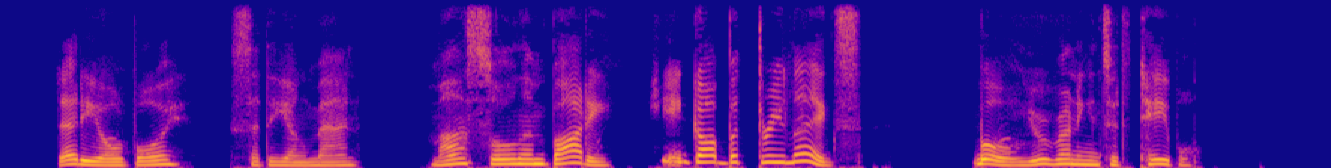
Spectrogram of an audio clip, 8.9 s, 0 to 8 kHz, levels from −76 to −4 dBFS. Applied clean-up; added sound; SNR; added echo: neural mask model DeepFilterNet 3.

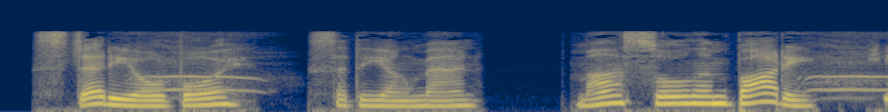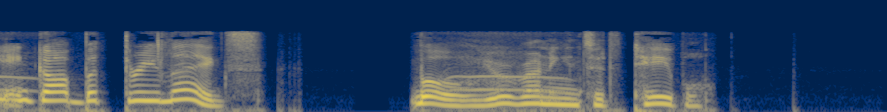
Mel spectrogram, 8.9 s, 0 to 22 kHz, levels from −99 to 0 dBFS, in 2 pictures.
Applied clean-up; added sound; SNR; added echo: none; Gasp; 19 dB; none.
